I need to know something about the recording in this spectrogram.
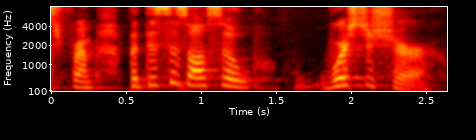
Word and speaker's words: Worcestershire: But this is also Worcestershire, right? Worcestershire, yeah.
